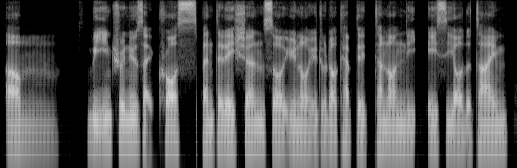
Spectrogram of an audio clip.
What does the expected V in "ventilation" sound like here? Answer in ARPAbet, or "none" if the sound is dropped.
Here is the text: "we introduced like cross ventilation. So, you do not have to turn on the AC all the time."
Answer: P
